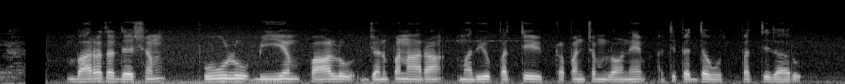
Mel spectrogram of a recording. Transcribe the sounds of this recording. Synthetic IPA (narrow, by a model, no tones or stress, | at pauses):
bʱaːɾɐt̪ɐd̪ɛːʃɐmpuːlubiːempaːlud͡ʒɐnɐpɐnaːɾamɐɾijupɐt̪ːipɾɐpɐɲt͡ʃɐmlo̞ːne̞ːɐt̪ipɛd̪ːɐut̪̚pɐt̪ːid̪aːɾu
